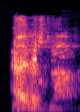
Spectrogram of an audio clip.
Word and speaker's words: Hagerstown: Hagerstown, Maryland, yes.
